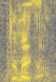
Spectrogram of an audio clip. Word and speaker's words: Jamaica: The Dutch pronounced the letter J as a Y, so when the English saw the word spelt with a J, they assumed it was pronounced Jamaica.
